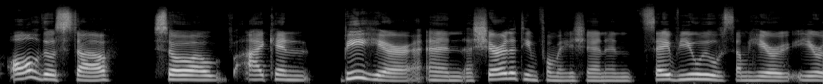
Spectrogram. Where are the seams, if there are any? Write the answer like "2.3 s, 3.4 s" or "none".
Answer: 4.7 s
